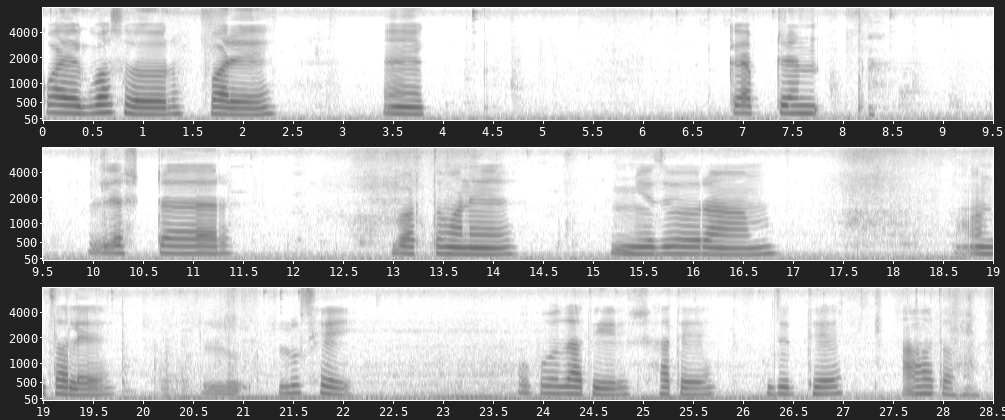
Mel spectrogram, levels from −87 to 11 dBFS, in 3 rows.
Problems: constant background noise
